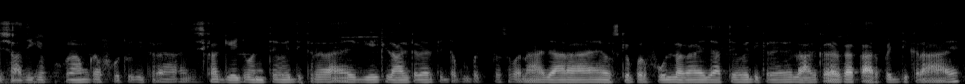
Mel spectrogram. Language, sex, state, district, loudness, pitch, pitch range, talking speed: Hindi, male, Bihar, East Champaran, -34 LUFS, 110 Hz, 105-110 Hz, 255 wpm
